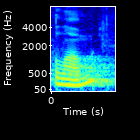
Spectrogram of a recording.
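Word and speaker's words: Flom: i currently live in flum minnesota it's f-l-o-m but it's pronounced flum and we are by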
